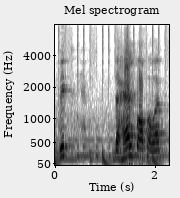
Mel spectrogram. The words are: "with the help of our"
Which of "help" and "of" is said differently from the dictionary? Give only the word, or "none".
of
